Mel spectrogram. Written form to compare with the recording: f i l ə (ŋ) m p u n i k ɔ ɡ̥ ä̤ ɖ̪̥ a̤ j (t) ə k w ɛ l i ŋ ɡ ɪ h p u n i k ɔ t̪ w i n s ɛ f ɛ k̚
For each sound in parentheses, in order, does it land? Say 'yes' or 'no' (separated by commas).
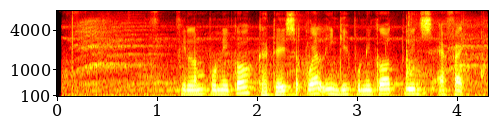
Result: no, no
